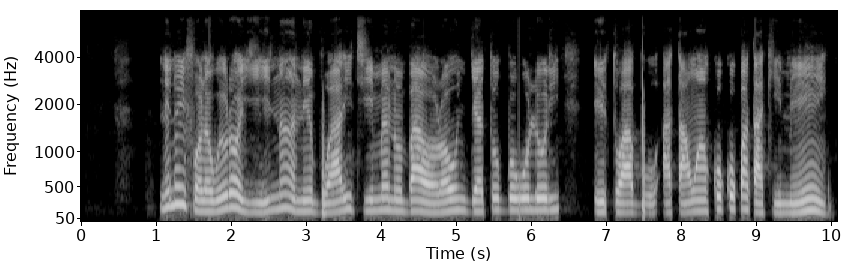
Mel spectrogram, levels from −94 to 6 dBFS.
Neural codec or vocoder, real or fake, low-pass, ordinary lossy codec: none; real; 7.2 kHz; none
